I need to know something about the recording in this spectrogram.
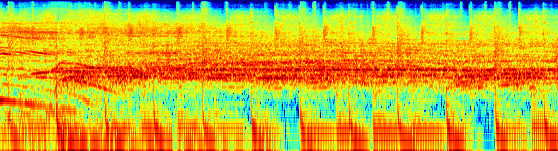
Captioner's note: audience cheers; upbeat music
